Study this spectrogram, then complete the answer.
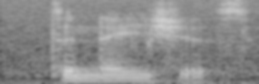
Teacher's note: The stress is on the second syllable, nay, tenacious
